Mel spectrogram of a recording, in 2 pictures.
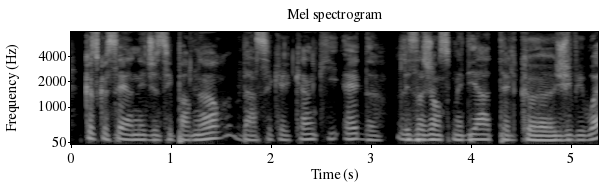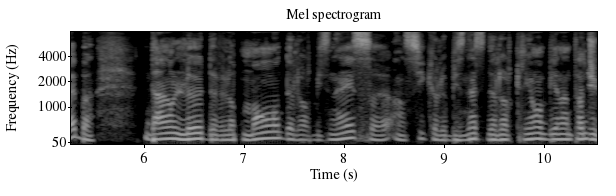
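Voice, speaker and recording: On a very clean recording with a silent background, a man with an Italian accent speaks at a moderate pace, his dark, mellow tone somewhat breathy. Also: medium pitch for a man, fairly even intonation, dry, close sound with no echo. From Italy. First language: Italian (speaking French). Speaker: tech company partner manager. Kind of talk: business presentation. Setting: office event with audience.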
